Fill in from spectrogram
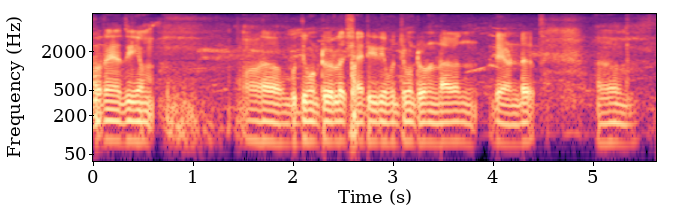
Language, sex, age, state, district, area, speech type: Malayalam, male, 30-45, Kerala, Pathanamthitta, urban, spontaneous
